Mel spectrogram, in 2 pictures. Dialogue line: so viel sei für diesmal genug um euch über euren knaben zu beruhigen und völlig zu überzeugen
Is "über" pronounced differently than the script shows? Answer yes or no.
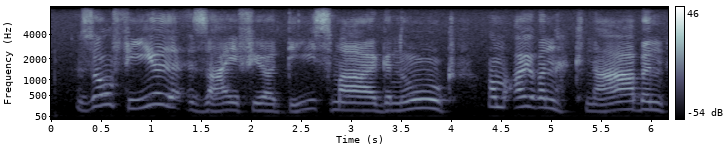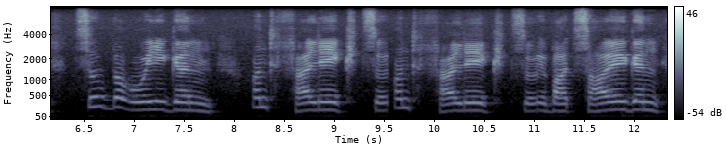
yes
